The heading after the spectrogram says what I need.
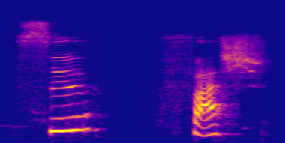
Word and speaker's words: se faz: And there's the pronunciation, se faz. So you see that the Z at the end or Z at the end is going to be transformed into a sh sound.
